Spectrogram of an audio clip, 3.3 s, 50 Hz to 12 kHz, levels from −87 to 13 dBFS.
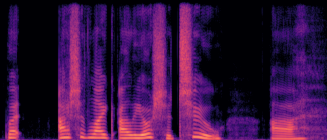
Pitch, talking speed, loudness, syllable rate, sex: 260 Hz, 130 wpm, -17 LUFS, 4.1 syllables/s, female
